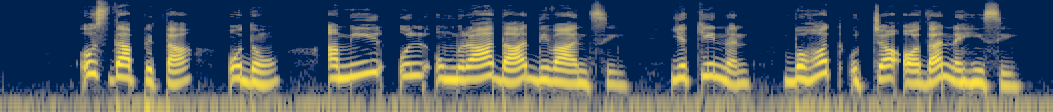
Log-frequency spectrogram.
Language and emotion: Punjabi, neutral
